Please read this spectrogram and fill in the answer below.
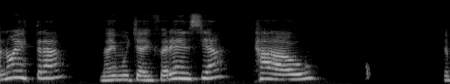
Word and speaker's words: tau: Tau, se pronuncia tau.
